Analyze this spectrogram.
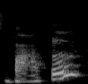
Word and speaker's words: Basel: it in English but in German language is Basel basil maybe basil but this is like basilicum right so you are a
